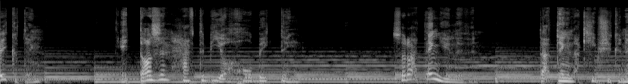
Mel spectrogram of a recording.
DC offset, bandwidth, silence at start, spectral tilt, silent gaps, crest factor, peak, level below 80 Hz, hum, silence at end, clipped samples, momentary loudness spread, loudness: under 0.1%; 15.5 kHz; 0 s; -5 dB/octave; none; 20 dB; -4 dBFS; -50 dBFS; none; 0 s; under 0.1%; 10 LU; -24 LUFS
